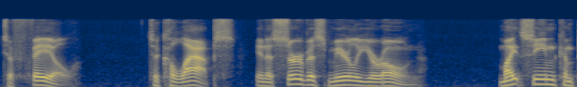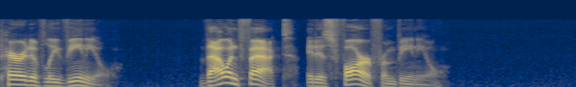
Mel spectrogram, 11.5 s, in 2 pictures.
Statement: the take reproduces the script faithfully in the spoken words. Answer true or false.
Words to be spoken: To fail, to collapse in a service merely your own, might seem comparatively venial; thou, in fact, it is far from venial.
true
